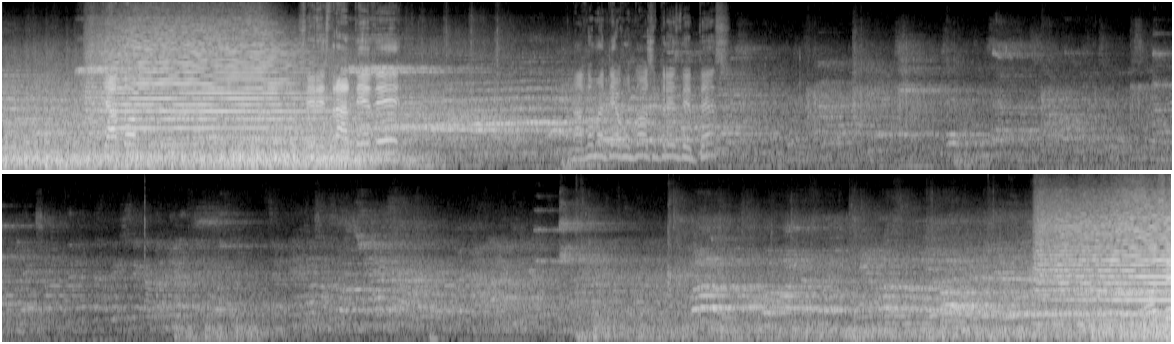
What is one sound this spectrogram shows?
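Air horns blare loudly from the crowd.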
